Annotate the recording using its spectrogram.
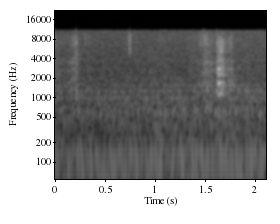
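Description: A few faint clicks and one short squeak from a Traxxas TRX-4 crawler's front suspension and linkage as the wheel is pushed up by hand to work the axle through its travel, over a steady low hum.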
